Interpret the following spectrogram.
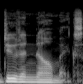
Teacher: I need to make sure I do the long O long O vowel sound there instead of the short O sound.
